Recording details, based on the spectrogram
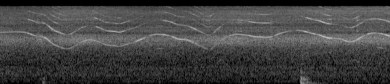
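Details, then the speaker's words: Full zirconia crown preparation, tooth number three (upper molar), rounded shoulder: rising and falling high-pitched whine of a dental high-speed handpiece beginning buccal surface reduction, aligned to the axis of the adjacent teeth. "it's going to go out to the buccal just slightly and then we'll come to the buccal surface and begin our preparation"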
